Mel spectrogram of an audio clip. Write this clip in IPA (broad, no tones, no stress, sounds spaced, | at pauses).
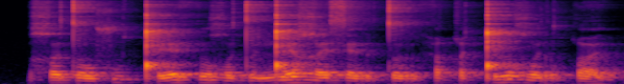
χ ɤ t ɔ sʷ ɤ ǃʼ ɛ h u ʁʷ ɛ t ɤ ŋ͡ǃ ɛ ʁ ɛ s æ r t ɔ r h ɘ q ɘ ǃ ɯ ʁʷ ɛ r qʷ ɘ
